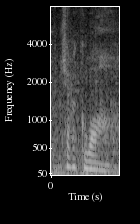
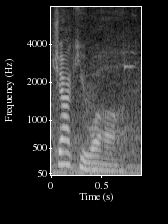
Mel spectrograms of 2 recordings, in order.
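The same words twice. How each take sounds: First: It is said in an imitated American accent. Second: It is said in the speaker's non-American accent. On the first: "they would pronounce it jaguar" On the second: "how I say jaguar"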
